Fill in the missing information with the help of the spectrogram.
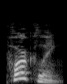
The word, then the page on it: porkling: British English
